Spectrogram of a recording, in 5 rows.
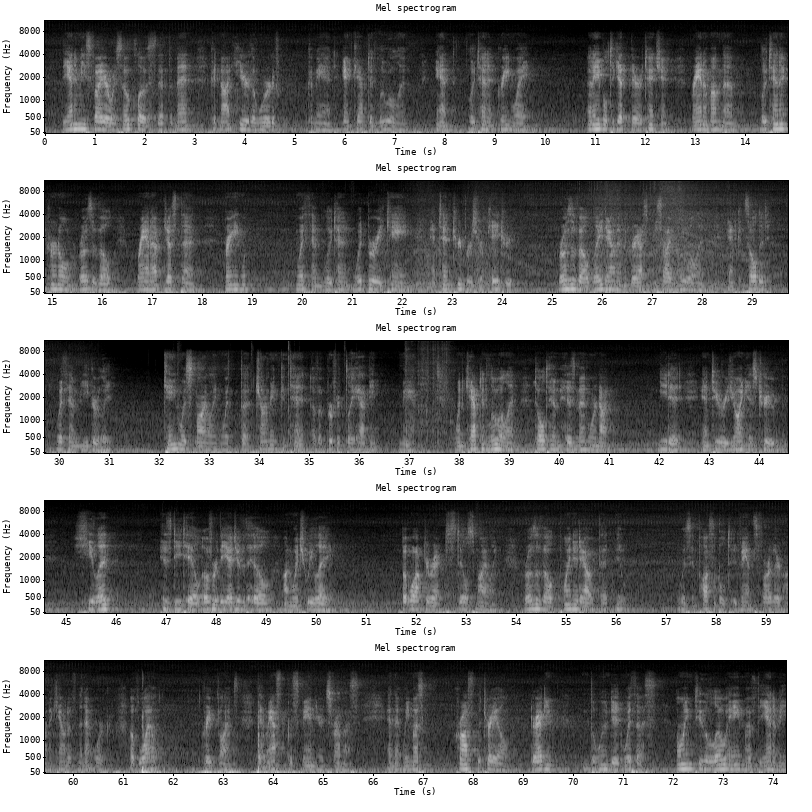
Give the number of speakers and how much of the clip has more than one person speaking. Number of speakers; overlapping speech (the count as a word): one, no overlap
